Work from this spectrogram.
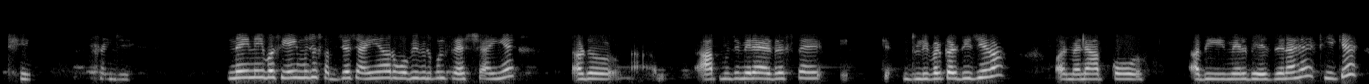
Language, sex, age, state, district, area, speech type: Urdu, female, 45-60, Delhi, Central Delhi, rural, conversation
